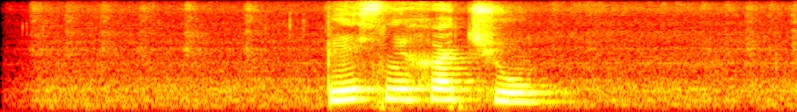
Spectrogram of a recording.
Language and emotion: Russian, neutral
